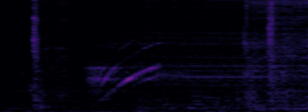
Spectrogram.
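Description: Faint videocassette recorder mechanism sound: a short motor whine rising in pitch and then holding steady, ending in a click near the end as play engages.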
